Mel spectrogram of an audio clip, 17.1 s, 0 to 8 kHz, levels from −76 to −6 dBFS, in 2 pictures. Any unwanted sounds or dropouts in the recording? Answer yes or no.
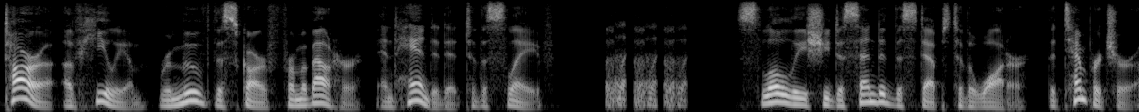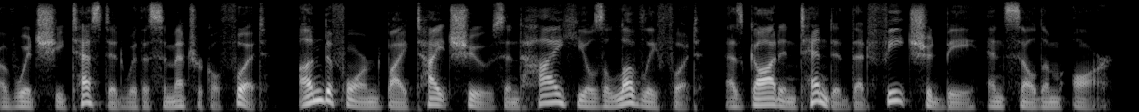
yes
